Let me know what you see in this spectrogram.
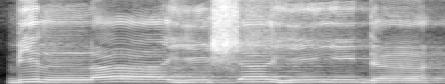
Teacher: Billahi syahida, syahida hi kasroh diikuti sukun 2 harokat mat tabi'i. Da fathah tanwin yang dibaca waqaf selain tak marbutah namanya mat iwat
